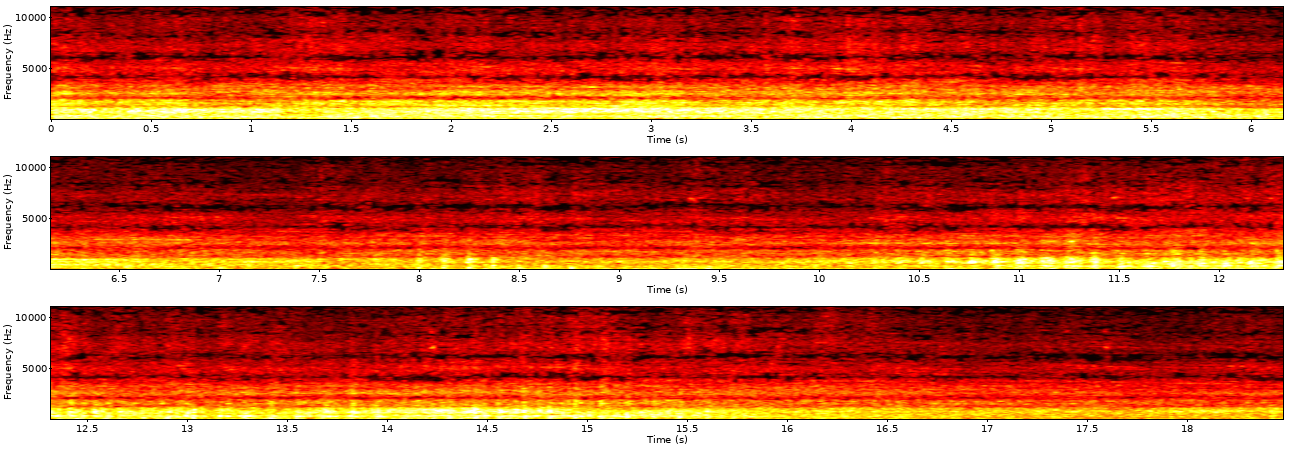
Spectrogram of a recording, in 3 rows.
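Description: A long freight manifest train led by a pair of ES-40DC locomotives rolls past on the Toledo sub, carrying refrigerator cars, tankers and steel coils; a loud, steady rumble of engines and wheels holds for the whole stretch, with no talk.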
